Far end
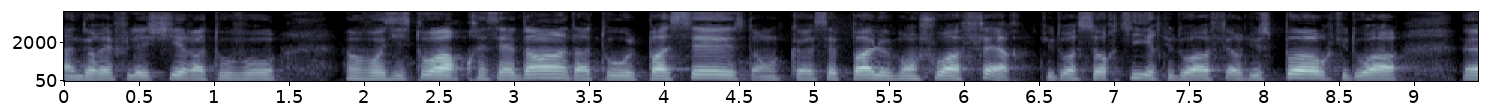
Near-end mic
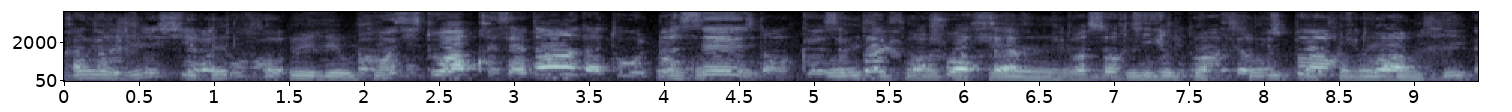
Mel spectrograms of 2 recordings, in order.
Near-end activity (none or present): present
